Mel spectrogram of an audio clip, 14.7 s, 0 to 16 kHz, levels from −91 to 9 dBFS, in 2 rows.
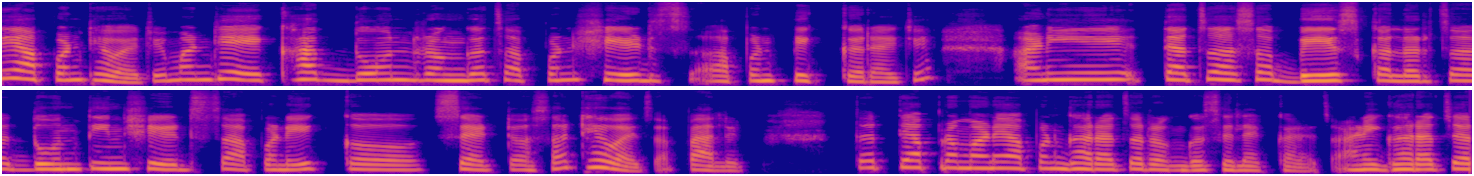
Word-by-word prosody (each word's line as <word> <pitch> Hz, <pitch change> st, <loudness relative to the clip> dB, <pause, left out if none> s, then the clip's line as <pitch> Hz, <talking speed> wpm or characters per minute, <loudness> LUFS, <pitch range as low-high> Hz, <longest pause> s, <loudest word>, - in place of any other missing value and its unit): ते 360 Hz, -, +3 dB
आपण 305 Hz, -3 st, +4 dB
ठेवायचे. 220 Hz, -4 st, -1 dB
म्हणजे 290 Hz, +4 st, 0 dB
एखाद 290 Hz, +3 st, +2 dB, 0.2 s
2 285 Hz, 0 st, +1 dB
रंगच 265 Hz, +1 st, +1 dB
आपण, 270 Hz, +2 st, -4 dB
शेड्स 255 Hz, -5 st, 0 dB
आपण 235 Hz, +2 st, -2 dB
पिक 245 Hz, -2 st, +1 dB
करायचे 205 Hz, -, -3 dB, 0.5 s
आणि 295 Hz, +2 st, +2 dB, 0.2 s
त्याचं 290 Hz, +1 st, +4 dB
असं 275 Hz, -5 st, -3 dB
बेस 250 Hz, +2 st, +7 dB
कलरचा 240 Hz, 0 st, -1 dB
2-3 230 Hz, +2 st, +3 dB
शेड्सचा 230 Hz, -1 st, -1 dB
आपण 205 Hz, +1 st, -4 dB
एक 235 Hz, +1 st, -3 dB
अ, 210 Hz, -2 st, -2 dB, 0.2 s
सेट 210 Hz, -3 st, -2 dB
असा 205 Hz, +6 st, -5 dB
ठेवायचा, 265 Hz, -, 0 dB
पॅलेट. 170 Hz, -5 st, -2 dB, 0.6 s
तर 290 Hz, -, -3 dB
त्याप्रमाणे 285 Hz, -3 st, +1 dB
आपण 260 Hz, 0 st, -1 dB
घराचा 230 Hz, -2 st, +1 dB
रंग 190 Hz, -3 st, -3 dB
सिलेक्ट 185 Hz, -4 st, -4 dB
करायचा 160 Hz, -4 st, -12 dB
आणि 215 Hz, +1 st, +2 dB
घराच्या 220 Hz, +2 st, +2 dB
245 Hz, 145 wpm, -23 LUFS, 215-280 Hz, 0.6 s, बेस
